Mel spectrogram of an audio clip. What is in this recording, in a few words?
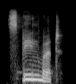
"Spleenwort", Indian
